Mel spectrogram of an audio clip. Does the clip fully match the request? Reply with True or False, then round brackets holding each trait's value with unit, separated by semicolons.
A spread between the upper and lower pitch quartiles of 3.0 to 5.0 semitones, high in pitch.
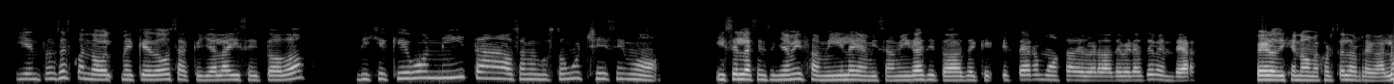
True (3.4 semitones; 220 Hz)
